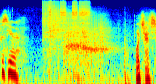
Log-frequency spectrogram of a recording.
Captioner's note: zapping, groaning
